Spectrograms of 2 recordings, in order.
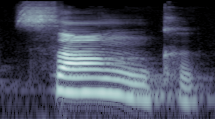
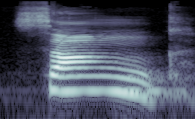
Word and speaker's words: शंख: फिर देखिए सन, सा के ऊपर लगा हुआ है तो क्या पढ़ेंगे? शंख। शंख, नौ से आवाज आएगी, शंख।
